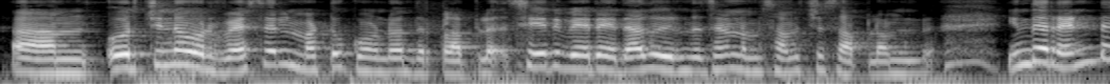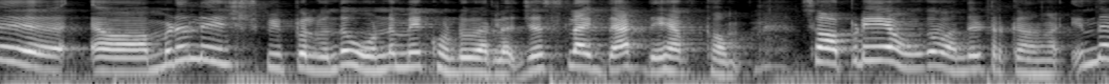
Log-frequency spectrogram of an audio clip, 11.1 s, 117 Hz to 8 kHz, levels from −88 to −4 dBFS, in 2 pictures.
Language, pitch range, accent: Tamil, 210-290 Hz, native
